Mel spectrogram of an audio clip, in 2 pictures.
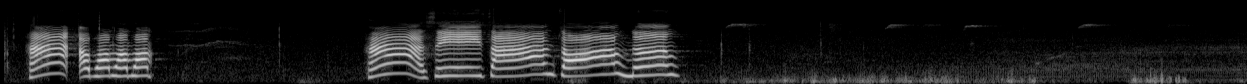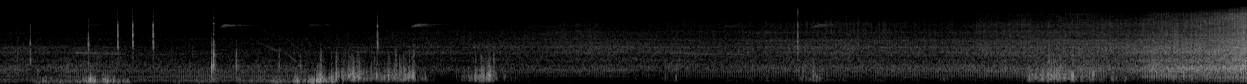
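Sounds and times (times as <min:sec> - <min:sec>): motor scooter engine: 0:07.3 - 0:24.9.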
